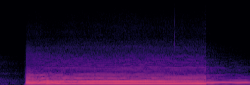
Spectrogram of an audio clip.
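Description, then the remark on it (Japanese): A deep, steady horn from a luxury cruise ship moored at a harbor in Japan in midwinter, around New Year, blasts once for about three and a half seconds, a loud low tone rich in harmonics, then cuts off, leaving a faint windy background hum. “坂を登りきると向こうに海が見えた年越しを日本で過ごそうという豪華客船が停泊していた”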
